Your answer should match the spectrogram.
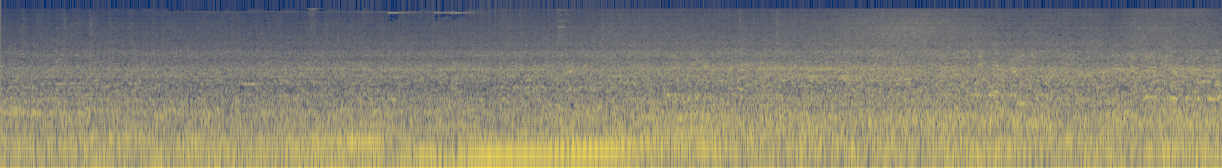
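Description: Downtown street traffic: cars passing close by on the road beside the sidewalk, with a low engine and tyre rumble that swells to its loudest about five to six seconds in as a car drives past, then eases back to a steady traffic hum.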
